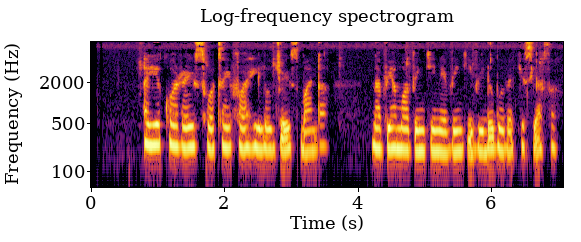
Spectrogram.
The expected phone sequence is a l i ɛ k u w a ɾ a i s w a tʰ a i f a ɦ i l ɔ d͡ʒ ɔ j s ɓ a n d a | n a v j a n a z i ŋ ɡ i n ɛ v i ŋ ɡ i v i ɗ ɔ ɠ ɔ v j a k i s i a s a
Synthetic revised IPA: a l i ɛ k u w a ɾ a i s w a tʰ a i f a ɦ i l ɔ d͡ʒ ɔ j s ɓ a n d a | n a v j a m a v i ŋ ɡ i n ɛ v i ŋ ɡ i v i ɗ ɔ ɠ ɔ v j a k i s i a s a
